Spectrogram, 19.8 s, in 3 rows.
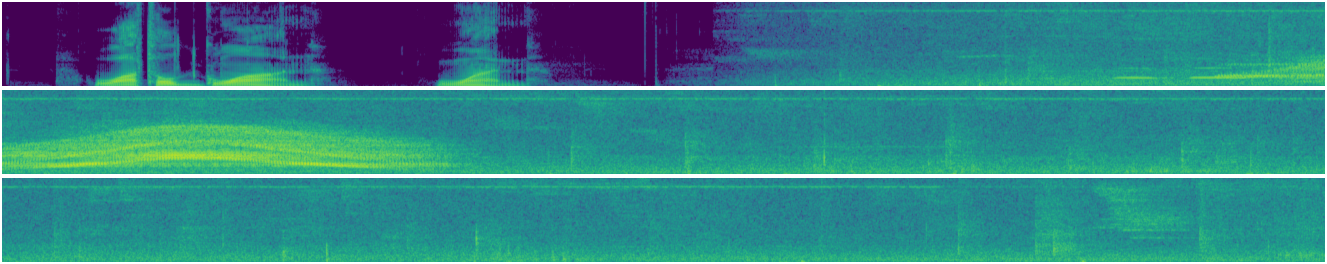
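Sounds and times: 
wattled guan whistled calls in Ecuador: 4.7s - 9.9s.

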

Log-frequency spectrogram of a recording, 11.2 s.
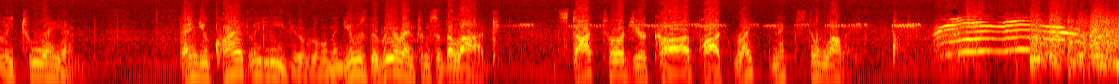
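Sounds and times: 
speech: 0.0s - 0.8s, 1.8s - 5.0s, 5.6s - 8.7s
cat yowling: 9.3s - 11.1s.

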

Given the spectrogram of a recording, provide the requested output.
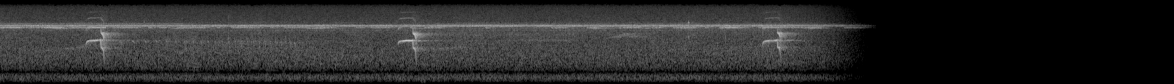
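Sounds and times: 
Amazonian Royal-Flycatcher Onychorhynchus coronatus vocalizing in Peru: 0.0s - 8.6s.

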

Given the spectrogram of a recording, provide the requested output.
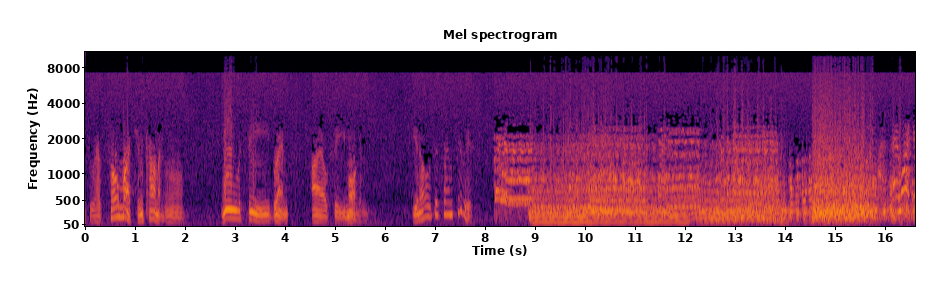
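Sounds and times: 
speech: 0.0s - 2.0s, 2.7s - 5.8s, 6.5s - 9.8s
crackling noise: 0.0s - 16.6s
heavy explosive charge blasting at a construction site: 14.5s - 16.6s.

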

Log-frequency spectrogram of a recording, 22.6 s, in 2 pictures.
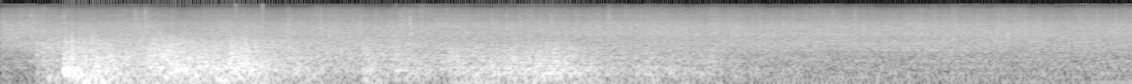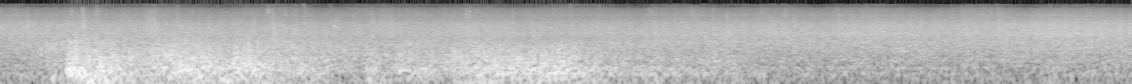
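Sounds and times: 
heavy rain: 0.0s - 22.6s
rolling thunder: 0.4s - 7.4s, 11.8s - 18.7s.

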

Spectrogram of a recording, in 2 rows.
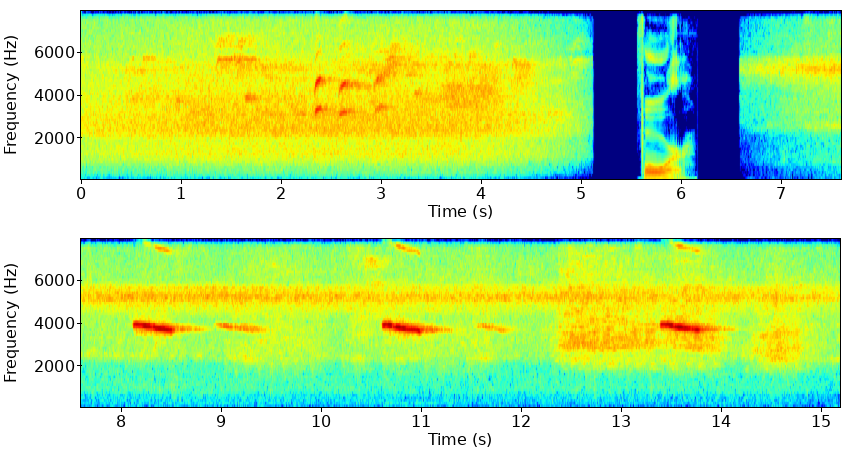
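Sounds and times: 
speech: 5.6s - 6.1s
yellow-collared chlorophonia high whistled call: 8.2s - 8.7s, 10.6s - 11.2s.

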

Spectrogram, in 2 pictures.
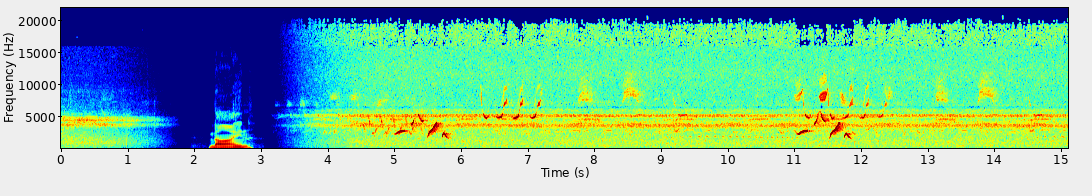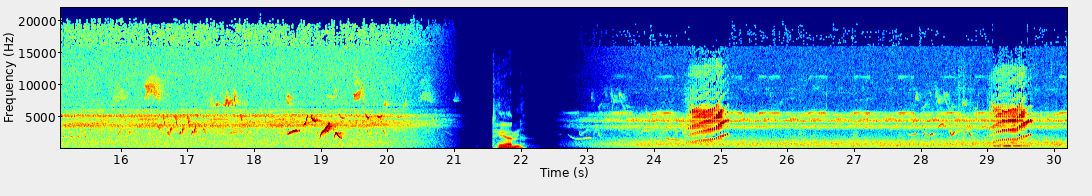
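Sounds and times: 
speech: 2.3s - 3.0s, 21.6s - 22.2s
high insect buzz: 3.4s - 21.0s, 22.8s - 30.1s
speckle-breasted wren whistling: 3.6s - 9.4s, 10.2s - 14.8s, 15.9s - 20.7s.

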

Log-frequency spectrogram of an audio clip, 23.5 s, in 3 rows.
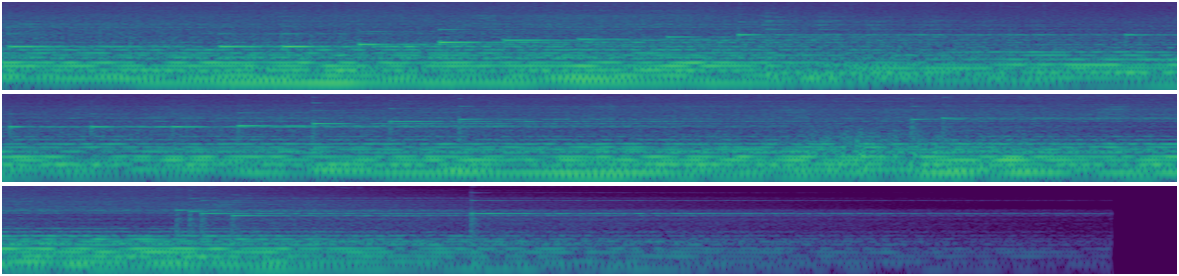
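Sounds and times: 
natural white noise for meditation: 0.0s - 17.5s.

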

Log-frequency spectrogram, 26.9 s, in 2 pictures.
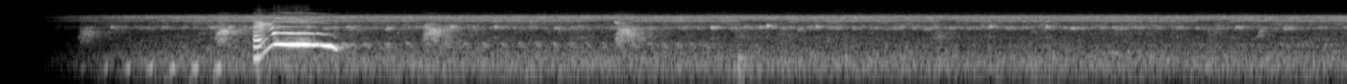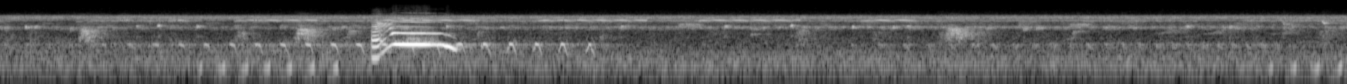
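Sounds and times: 
solitary cacique calling: 2.0s - 3.6s, 15.6s - 19.5s.

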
